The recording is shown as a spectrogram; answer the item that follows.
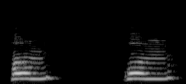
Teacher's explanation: सीने से निकलने वाला हा, सीने से।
